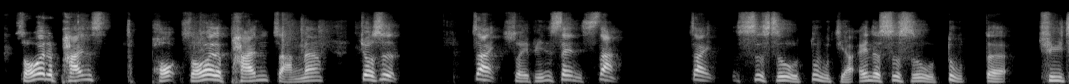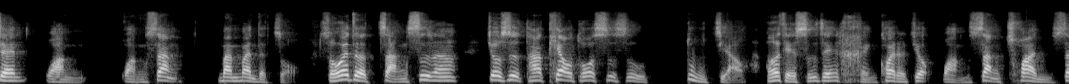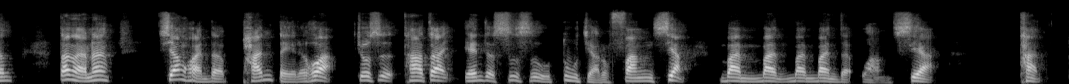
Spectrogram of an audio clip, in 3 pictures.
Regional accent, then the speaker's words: Taiwan; also born or lived in Chiayi; 我们台湾

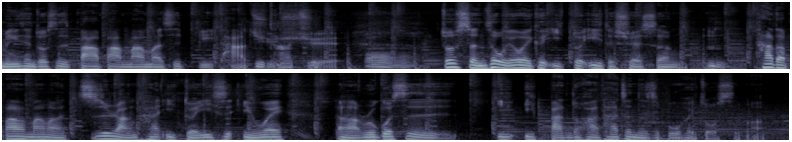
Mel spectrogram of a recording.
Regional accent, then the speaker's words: Canada; first language English; Chinese is a second language; moved away as an adult; also born or lived in Shanghai; now in Taiwan; 我是来自加拿大，然后我是一位演员、模特儿、上班族，呃，身份很多的人

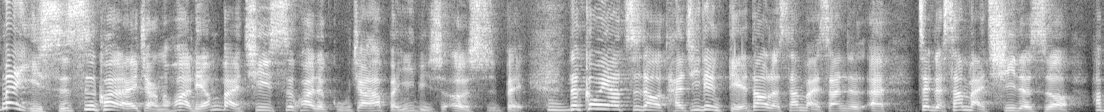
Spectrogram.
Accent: Taiwan; 我们台湾这边

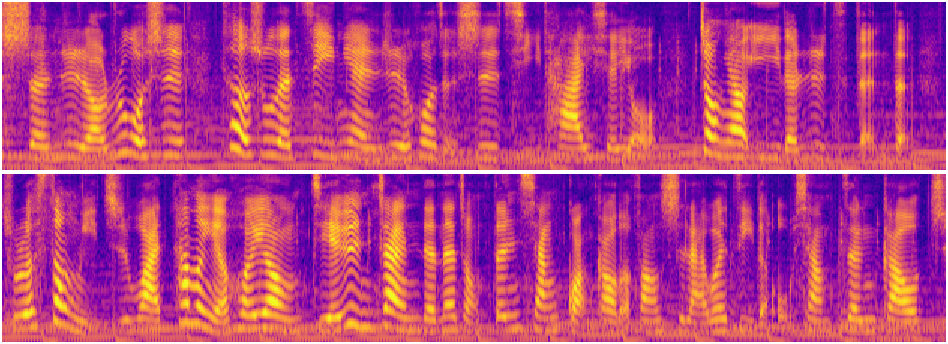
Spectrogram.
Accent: Taiwan; 我们是台湾的粉丝

